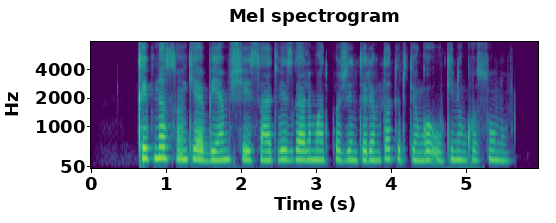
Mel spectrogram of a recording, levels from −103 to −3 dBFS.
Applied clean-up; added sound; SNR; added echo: neural mask model Resemble Enhance denoiser.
